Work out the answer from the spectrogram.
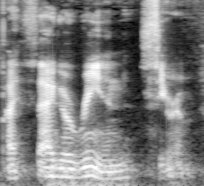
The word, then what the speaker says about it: Pythagorean Theorem: Again, that's pronounced Pythagorean Theorem.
